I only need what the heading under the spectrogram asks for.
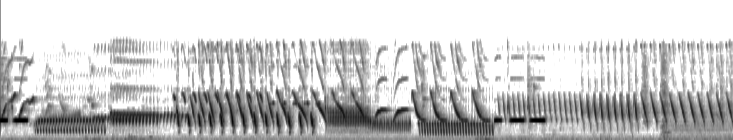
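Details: Training song of a canary, built from changing tours: low rolling trills alternate with bright series of quick downslurred whistles and a clear sustained high whistle, each tour lasting one to two seconds.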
